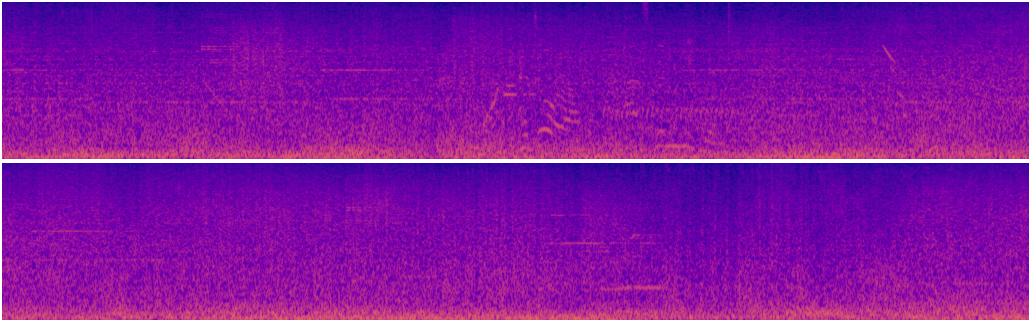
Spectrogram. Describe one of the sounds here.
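Water splashes heavily as a giant robot wades through it.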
